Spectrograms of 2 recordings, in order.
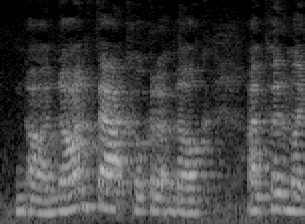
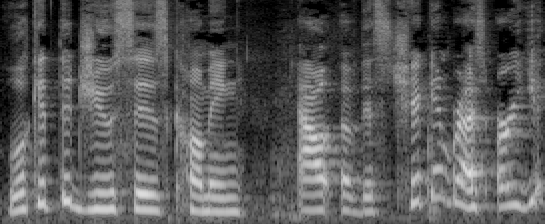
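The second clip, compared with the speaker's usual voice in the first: excited; 2 semitones higher, 15 dB louder, slower than usual. Real, not acted. Showing juices to the camera.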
